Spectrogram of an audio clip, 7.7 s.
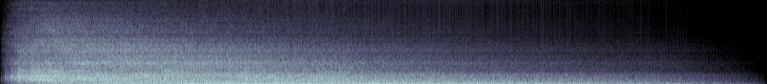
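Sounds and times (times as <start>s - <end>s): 
space base rumble: 0.0s - 7.5s.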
